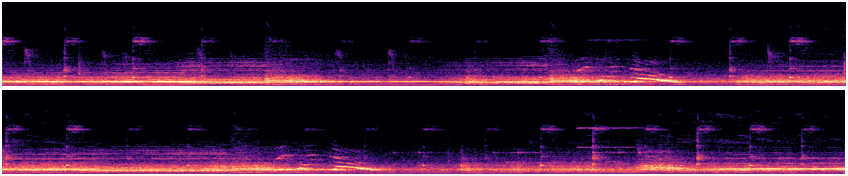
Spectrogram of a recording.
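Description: Game music plays steadily with a light, ticking beat.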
